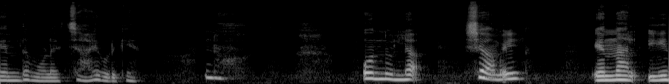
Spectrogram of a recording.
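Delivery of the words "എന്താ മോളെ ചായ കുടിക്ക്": hushed whisper, barely voiced. Whispering to his daughter over tea, hushed. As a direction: lean in and whisper it gently.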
